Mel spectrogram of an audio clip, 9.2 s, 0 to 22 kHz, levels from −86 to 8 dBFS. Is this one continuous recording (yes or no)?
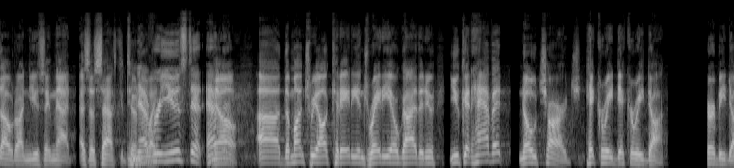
yes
